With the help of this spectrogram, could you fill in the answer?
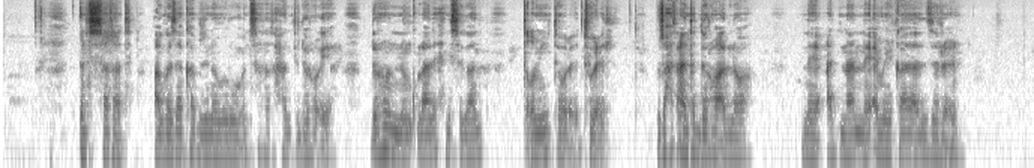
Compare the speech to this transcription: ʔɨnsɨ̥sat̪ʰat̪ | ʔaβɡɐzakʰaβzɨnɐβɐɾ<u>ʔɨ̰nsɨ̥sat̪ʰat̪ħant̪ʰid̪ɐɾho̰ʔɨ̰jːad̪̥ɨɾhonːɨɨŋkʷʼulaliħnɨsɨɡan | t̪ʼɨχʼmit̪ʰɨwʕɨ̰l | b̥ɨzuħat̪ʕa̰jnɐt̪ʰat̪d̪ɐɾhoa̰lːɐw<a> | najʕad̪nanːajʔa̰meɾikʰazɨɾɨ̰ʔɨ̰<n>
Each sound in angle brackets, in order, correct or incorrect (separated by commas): correct, correct, correct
